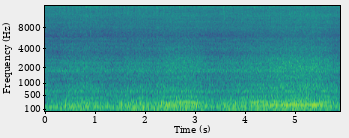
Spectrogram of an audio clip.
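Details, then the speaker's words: 1948 Chevy coupe running after 55 years off the road, carburetor primed by hand, fuel pump suspected not pumping; smooth, quiet, even idle like a sewing machine, no knocks or misses; normal idle. "it sounds really good the engine is like a sewing machine it's so quiet so quiet"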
